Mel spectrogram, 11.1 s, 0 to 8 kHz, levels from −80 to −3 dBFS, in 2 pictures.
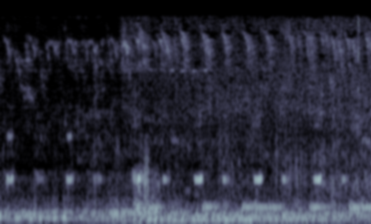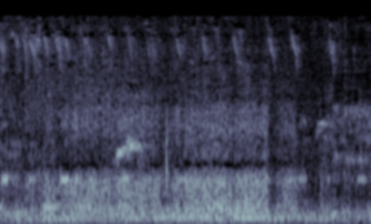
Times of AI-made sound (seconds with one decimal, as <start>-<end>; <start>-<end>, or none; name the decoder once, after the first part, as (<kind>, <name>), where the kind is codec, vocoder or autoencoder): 0.0-2.2 (vocoder, HiFi-GAN); 5.6-6.0; 10.5-11.1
